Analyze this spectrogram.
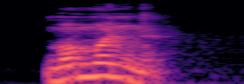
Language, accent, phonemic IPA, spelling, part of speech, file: French, Canada, /mu.mun/, moumoune, adjective, LL-Q150 (fra)-moumoune.wav
- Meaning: cowardly, wimpy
